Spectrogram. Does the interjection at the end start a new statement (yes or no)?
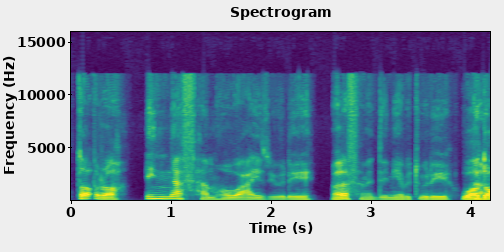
no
